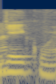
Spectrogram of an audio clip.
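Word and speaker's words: Jaecoo: Los chinos lo pronuncian Jaecu, ¿eh? Y también aquí es Bain, lo pronuncia Jaecu.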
